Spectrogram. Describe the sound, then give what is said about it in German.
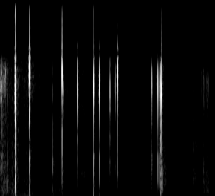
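A string of sharp little clicks, taps and rustles, about a dozen in quick irregular bursts, fairly quiet, as a phone is handled and a charging cable is plugged into it to charge it. No one speaks. “Falls ihr gerade so ein komisches Raschen hört, ich muss ähm, mein Handy schnell an die Ladestation machen.”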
